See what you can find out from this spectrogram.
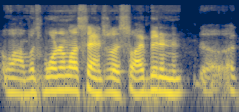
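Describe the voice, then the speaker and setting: A man's voice: high-pitched, little pitch movement, fast, fairly bright tone, dry recording. Fired-up guest in his sixties, talks in bursts and restarts, dry close sound. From Southern California. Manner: fired up, repeats and restarts words. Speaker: listener guest. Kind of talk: casual political chat.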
